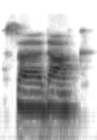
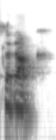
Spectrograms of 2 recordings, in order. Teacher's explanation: You just write it that there's no additional ah sound or o sound or u sound because all you got was sadak.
